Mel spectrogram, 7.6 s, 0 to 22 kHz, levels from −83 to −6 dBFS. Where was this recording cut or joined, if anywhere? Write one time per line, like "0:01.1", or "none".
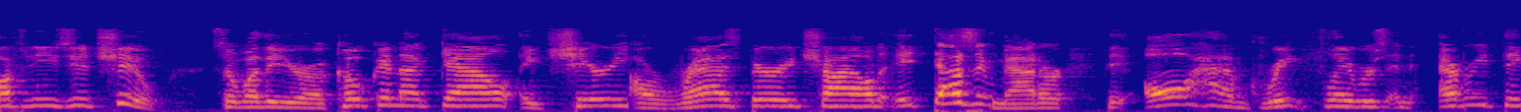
0:03.1
0:05.0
